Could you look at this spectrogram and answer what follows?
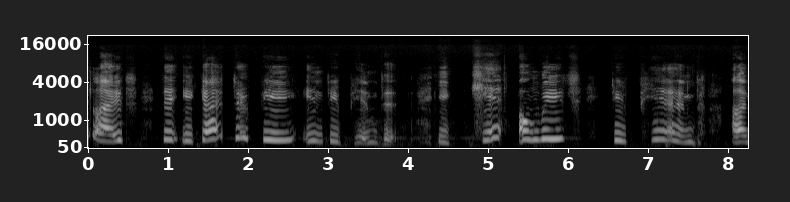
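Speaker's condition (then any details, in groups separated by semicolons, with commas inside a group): Cerebral palsy; from birth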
